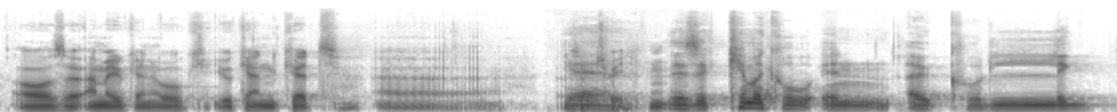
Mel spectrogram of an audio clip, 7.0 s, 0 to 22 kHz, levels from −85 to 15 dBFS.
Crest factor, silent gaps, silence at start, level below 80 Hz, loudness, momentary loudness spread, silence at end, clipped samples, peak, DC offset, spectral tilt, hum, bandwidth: 20 dB; none; 0.05 s; -42 dBFS; -22 LUFS; 13 LU; 0.1 s; under 0.1%; -2 dBFS; under 0.1%; -6.5 dB/octave; none; 14.5 kHz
